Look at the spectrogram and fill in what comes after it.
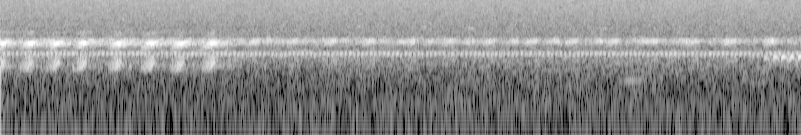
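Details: Night in mid-April at a pond in North-East Italy: a brief burst of about eight quick, rasping tree frog croaks at the start, then only the continuous whirring trill of mole crickets.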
